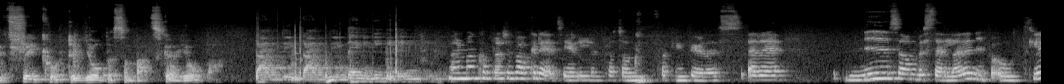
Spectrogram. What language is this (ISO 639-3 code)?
swe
